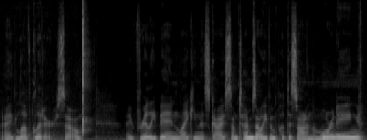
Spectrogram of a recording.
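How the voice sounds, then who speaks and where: A woman's voice: lowish voice, little pitch movement, a little fast, warm tone, slight background noise. Woman with a head cold, nasal. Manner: chatty, enthusiastic, uses fillers like um and like. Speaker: beauty vlogger. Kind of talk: casual product walkthrough. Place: home room with vanity desk.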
